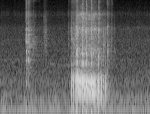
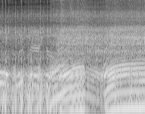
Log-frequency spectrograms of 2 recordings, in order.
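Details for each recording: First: Estate-sale Echo two-stroke hedge trimmer, before its Walbro carburetor rebuild, with brittle fuel lines; good compression: short cranks, then a rough run that surges and sags before dying; poor running, owner thinks it needs carb cleaning. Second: Echo two-stroke hedge trimmer after a Walbro carburetor rebuild with new primer bulb and fuel hoses: revs up, dips briefly, then picks up with a clean, steady buzz; owner says it could run better but will do the job; normal running.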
